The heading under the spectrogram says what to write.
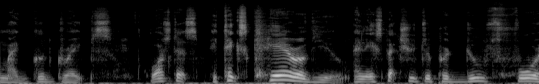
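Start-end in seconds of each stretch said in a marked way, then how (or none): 0.0-1.1 whisper. Acted. Tender divine voice whispered.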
